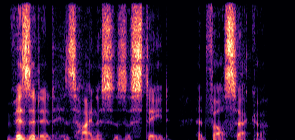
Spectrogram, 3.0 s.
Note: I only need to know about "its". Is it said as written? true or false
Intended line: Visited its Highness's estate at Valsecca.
false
